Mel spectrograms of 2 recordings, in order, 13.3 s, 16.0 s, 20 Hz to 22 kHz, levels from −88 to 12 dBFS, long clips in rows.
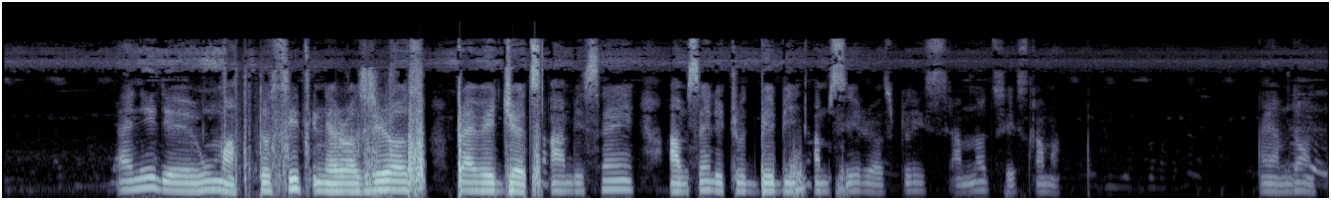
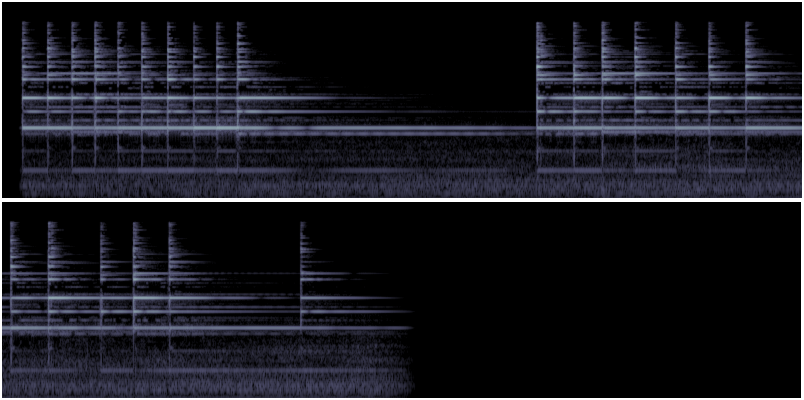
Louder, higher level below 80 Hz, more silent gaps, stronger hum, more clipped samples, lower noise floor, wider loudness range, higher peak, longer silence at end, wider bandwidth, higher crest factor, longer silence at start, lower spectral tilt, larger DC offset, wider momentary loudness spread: first, -16 LUFS vs -23 LUFS; first, -48 dBFS vs -82 dBFS; neither; neither; neither; about the same, -56 dBFS vs -56 dBFS; about the same, 15 LU vs 17 LU; first, 0 dBFS vs -4 dBFS; second, 0.1 s vs 4.3 s; second, 11.5 kHz vs 15.5 kHz; second, 18 dB vs 24 dB; first, 1.15 s vs 0.2 s; first, -4.5 dB/octave vs 3.5 dB/octave; neither; first, 24 LU vs 19 LU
